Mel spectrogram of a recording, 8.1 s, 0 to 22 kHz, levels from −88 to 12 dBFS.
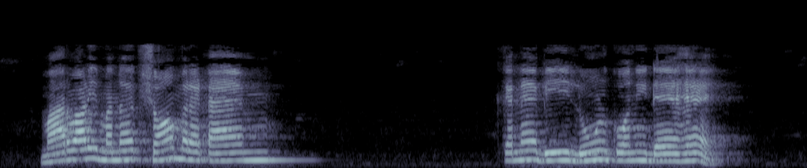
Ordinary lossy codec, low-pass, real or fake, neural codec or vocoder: AAC, 32 kbps; 7.2 kHz; real; none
